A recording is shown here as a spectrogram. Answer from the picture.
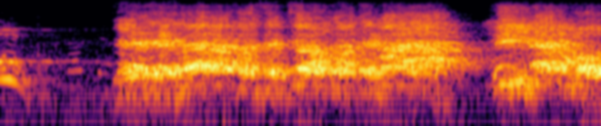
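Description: Marching band members shouting a call together in unison: one long group shout of about two seconds, then a second shorter shout near the end.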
